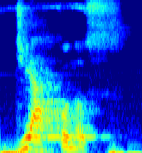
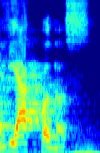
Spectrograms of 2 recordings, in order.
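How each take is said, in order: First: The word begins with a D sound. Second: The word begins with a V sound.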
